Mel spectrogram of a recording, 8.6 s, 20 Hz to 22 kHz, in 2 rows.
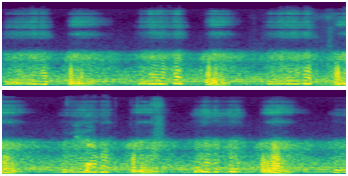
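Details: A sleeping baby snoring softly and rhythmically at about 18 breaths a minute, with a faint whistly noise.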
